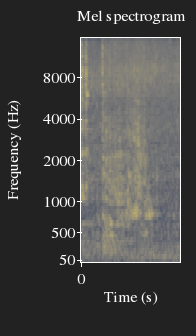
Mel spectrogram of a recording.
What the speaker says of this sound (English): We'll just go ahead and stir this up and get these frying up.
